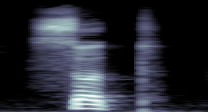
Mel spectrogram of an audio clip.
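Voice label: "sotte", French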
